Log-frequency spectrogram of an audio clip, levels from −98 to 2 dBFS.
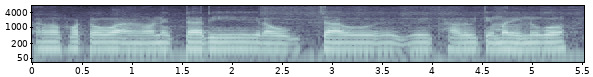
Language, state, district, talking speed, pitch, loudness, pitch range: Kokborok, Tripura, West Tripura, 130 wpm, 120 Hz, -17 LUFS, 115-120 Hz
